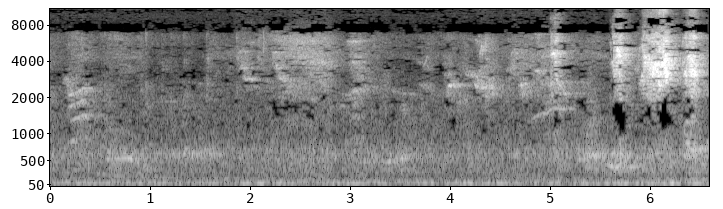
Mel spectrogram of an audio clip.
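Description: Small birds chirping, scattered short calls over a faint background hiss, with a loud burst of chirping about six seconds in.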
